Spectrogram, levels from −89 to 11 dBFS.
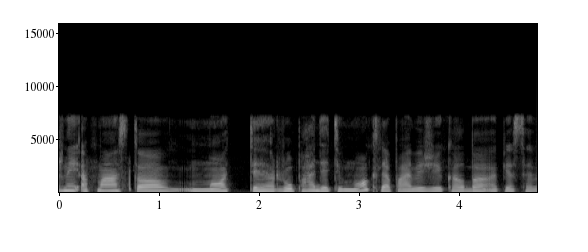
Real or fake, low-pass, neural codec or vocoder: real; 7.2 kHz; none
